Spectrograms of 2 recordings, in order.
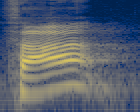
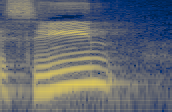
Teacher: ثا میں سیٹی کی آواز نہیں آئے گی، سین اور صاد دونوں میں سیٹی کی آواز آئے گی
